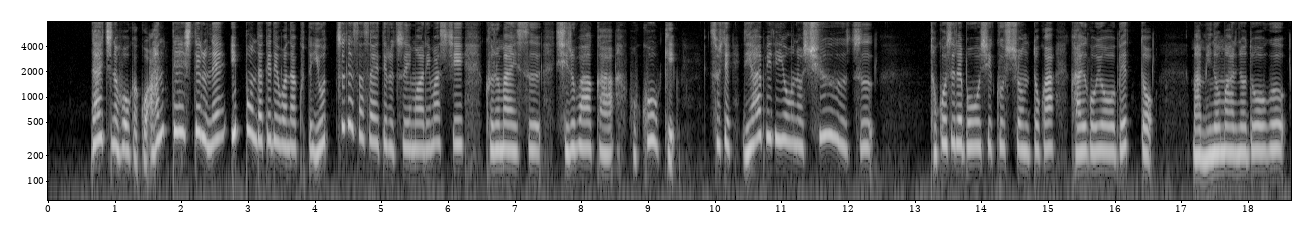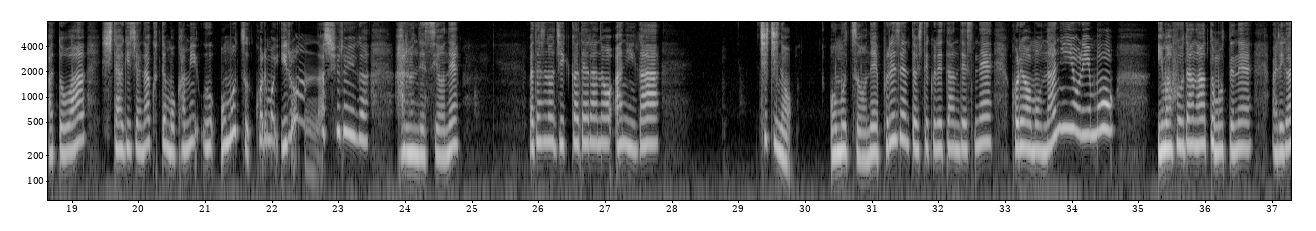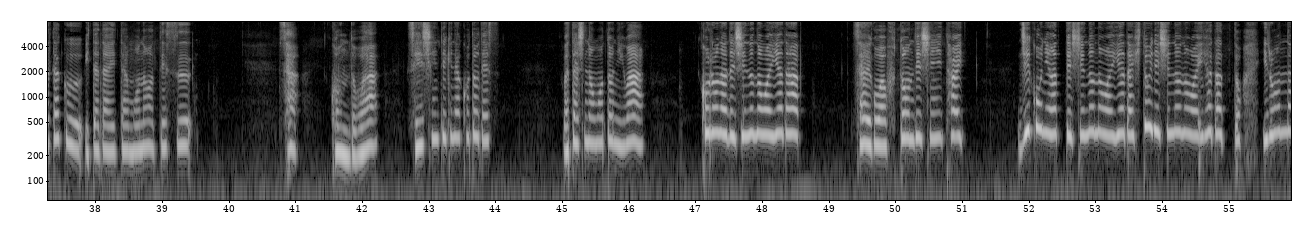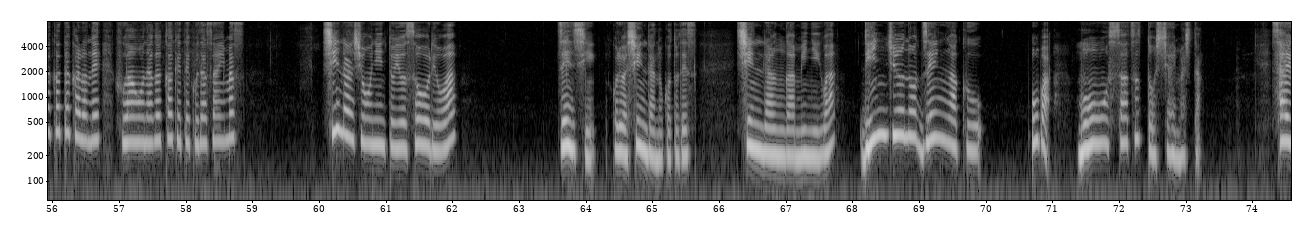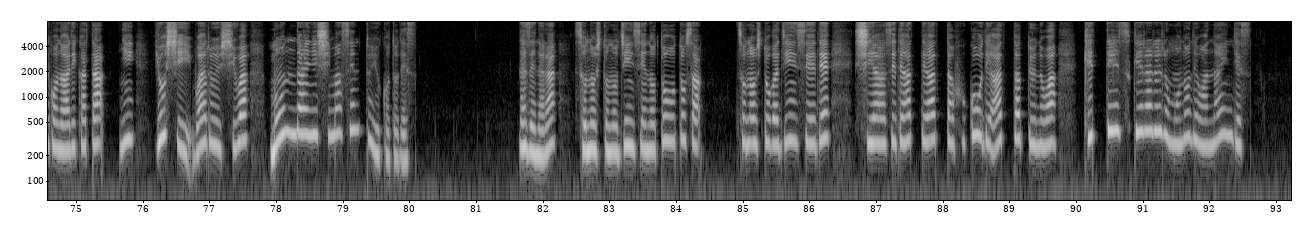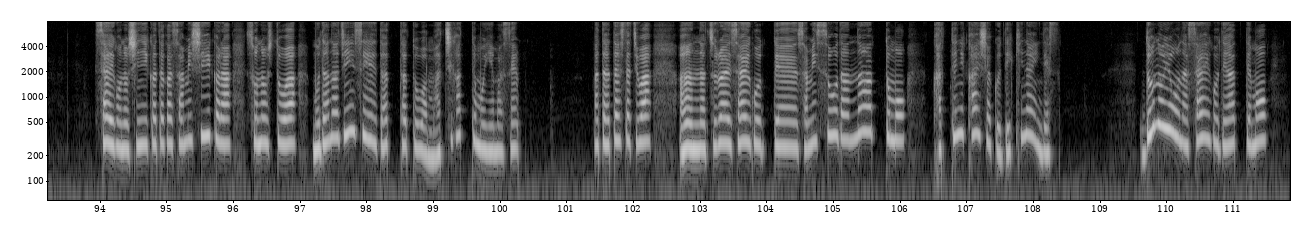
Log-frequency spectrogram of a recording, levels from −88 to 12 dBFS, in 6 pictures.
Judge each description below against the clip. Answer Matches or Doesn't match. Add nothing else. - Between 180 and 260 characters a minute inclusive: Matches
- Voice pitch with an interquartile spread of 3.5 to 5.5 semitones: Matches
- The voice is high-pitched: Matches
